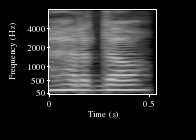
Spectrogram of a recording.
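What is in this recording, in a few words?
"hrdo", Slovak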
